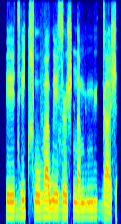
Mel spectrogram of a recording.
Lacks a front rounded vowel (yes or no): no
